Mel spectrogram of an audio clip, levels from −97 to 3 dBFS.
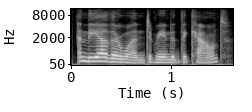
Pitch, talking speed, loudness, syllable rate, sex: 185 Hz, 260 wpm, -17 LUFS, 7.3 syllables/s, female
